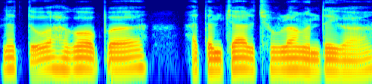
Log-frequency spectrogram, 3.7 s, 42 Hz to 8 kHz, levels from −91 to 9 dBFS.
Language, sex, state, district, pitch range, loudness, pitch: Wancho, male, Arunachal Pradesh, Longding, 100-110 Hz, -18 LUFS, 105 Hz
